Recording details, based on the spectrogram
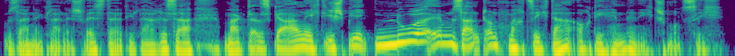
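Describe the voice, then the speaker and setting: Deep, slow, gravelly male bedtime storyteller. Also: big pitch swings, dry recording, studio quality. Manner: gentle, unhurried storytelling with dramatic pauses. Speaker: children's bedtime podcast storyteller. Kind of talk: bedtime story narration for children.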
